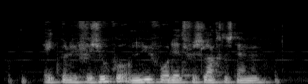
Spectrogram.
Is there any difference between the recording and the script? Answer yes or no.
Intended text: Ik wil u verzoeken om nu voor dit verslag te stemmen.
no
